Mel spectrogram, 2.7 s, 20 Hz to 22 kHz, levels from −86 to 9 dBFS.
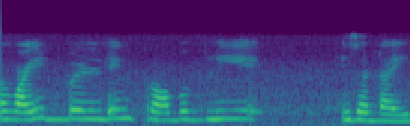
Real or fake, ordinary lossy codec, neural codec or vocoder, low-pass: real; AAC, 32 kbps; none; 7.2 kHz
